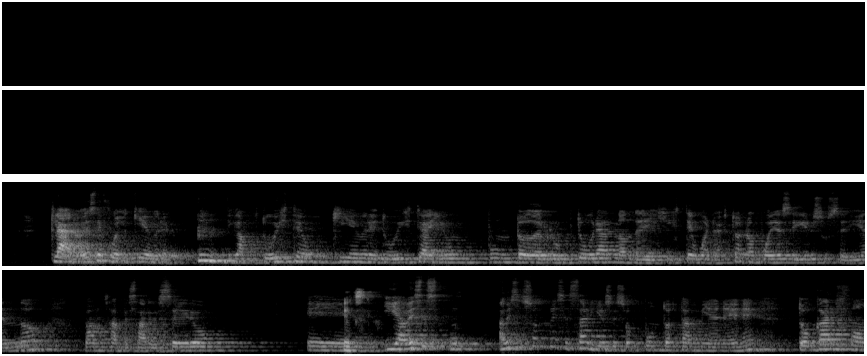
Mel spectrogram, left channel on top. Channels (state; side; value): silent; left; digital silence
